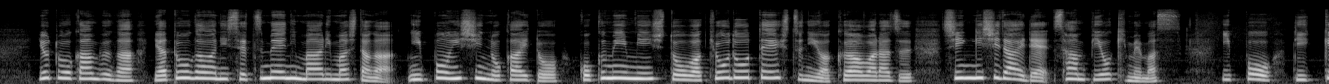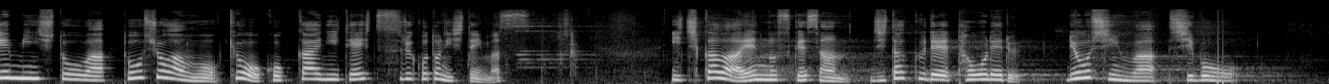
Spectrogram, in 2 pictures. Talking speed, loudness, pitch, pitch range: 225 characters per minute, -16 LUFS, 225 Hz, 190-270 Hz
